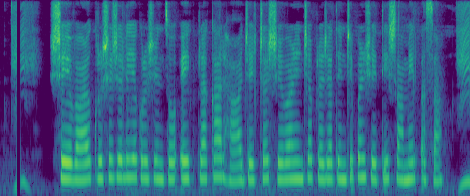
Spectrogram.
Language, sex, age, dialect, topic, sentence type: Marathi, female, 18-24, Southern Konkan, agriculture, statement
